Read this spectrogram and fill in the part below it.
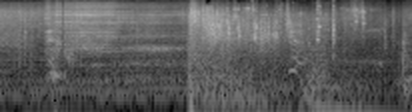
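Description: A lightsaber hums and whooshes as it swings.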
